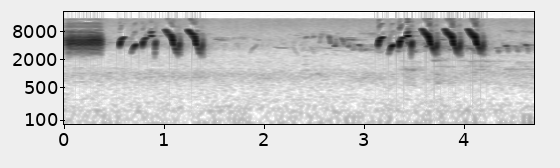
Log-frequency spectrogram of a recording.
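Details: Young goldfinch from Britain beginning to whistle: a buzzy note, then a string of sharp downslurred chirps, a pause, and a second similar burst of tinkling notes.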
